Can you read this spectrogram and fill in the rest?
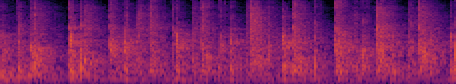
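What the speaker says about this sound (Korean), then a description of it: "우리 하나님께 영광의 박수를" A church congregation applauds during a Sunday service in Gangneung, a brief burst of lively, fairly close clapping from many hands.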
